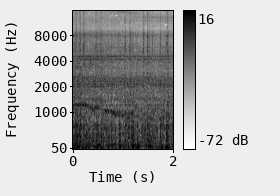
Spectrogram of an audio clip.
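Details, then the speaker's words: 1993 GMC C1500 5.7 V8 before fix; deep uneven idle loping and dipping, trying to die, surging off idle, cutting out when driving; O2 sensor stuck rich, fuel trim pulling fuel causing chugging. "here is a 93 GMC C1500 and as you can hear it's just kind of lopping and trying to die at idle brought in here because of this getting a little surge off of idle"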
